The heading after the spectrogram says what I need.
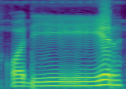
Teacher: ro di sini kita hukum dengan ro yang tipis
